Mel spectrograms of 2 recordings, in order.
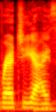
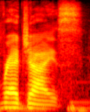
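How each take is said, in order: First: The first part has two syllables before ice. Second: The first part has one syllable before ice. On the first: The speaker calls it right. "I'm pretty sure it's Reggie Ice" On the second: The speaker calls it wrong. "everyone started like telling me like, no"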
